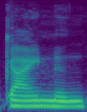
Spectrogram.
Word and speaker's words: Gaignun: Like, there's one character named Gainun Kukai, and it's spelled Gaignun.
